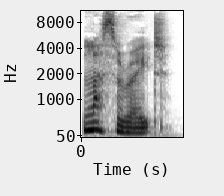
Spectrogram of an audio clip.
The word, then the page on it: lacerate: British English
